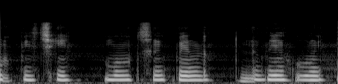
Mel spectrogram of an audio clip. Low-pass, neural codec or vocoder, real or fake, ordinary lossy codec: 7.2 kHz; autoencoder, 22.05 kHz, a latent of 192 numbers a frame, VITS, trained on many speakers; fake; none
